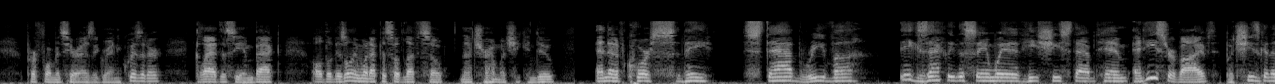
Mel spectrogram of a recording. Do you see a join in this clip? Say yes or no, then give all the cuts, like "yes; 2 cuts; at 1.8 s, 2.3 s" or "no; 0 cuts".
no; 0 cuts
